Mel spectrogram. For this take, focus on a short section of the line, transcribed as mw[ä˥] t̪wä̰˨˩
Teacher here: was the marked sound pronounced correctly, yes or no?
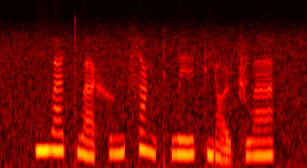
yes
